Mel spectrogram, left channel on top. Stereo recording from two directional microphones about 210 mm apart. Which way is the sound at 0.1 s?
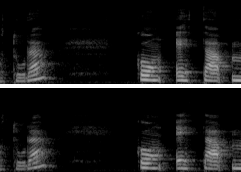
45° left (ahead or behind).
